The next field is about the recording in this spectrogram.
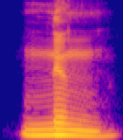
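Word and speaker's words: หนึ่ง: Le chiffre 1 se dit nung. C'est certainement le plus difficile à prononcer pour un francophone. Il commence par le son N et finit par le son ng, comme dans les mots ping-pong ou parking.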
